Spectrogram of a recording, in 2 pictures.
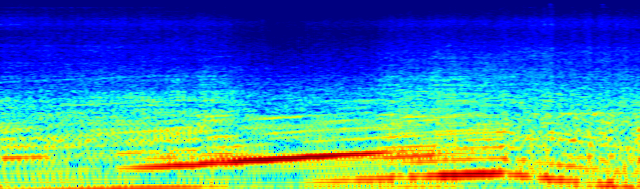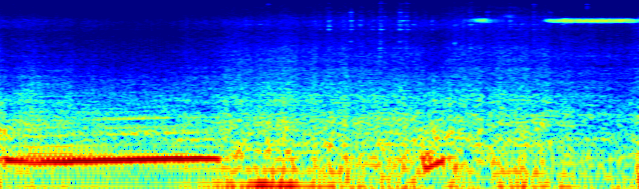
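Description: An Alfa Romeo muscle car's exhaust revving, loud and close, the engine note rising and falling through several pulls as it climbs through the gears, a steady rumble beneath.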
